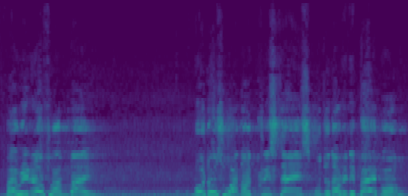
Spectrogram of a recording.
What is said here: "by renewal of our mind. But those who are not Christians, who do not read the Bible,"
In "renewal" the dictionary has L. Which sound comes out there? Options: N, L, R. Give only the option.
N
